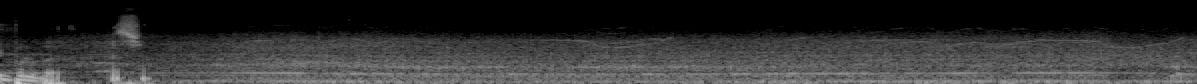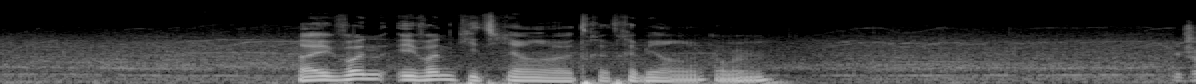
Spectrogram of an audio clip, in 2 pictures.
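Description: A racing car engine hums steadily and shifts in pitch.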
